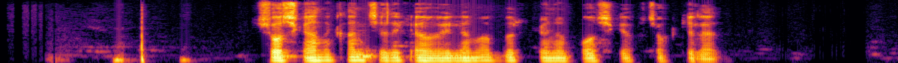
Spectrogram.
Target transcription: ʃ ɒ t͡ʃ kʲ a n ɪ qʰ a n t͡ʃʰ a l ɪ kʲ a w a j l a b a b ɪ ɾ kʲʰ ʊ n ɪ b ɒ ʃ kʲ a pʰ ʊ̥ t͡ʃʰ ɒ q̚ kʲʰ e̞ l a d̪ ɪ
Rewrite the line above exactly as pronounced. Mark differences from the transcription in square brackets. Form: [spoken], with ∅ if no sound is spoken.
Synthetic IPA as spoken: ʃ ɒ t͡ʃ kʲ a n ɪ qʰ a n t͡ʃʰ a l ɪ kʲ a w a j l a [m] a b ɪ ɾ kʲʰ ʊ n ɪ b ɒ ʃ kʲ a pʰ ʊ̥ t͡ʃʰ ɒ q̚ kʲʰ e̞ l a d̪ ɪ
